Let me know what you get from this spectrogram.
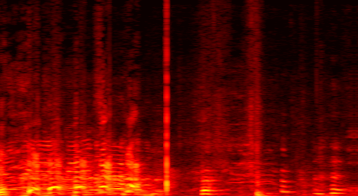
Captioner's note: laughter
